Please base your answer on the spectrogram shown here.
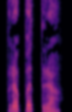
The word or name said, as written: ಪಾರಪತ್ರ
